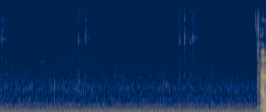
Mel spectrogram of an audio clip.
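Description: Two faint computer mouse clicks, one about a second in and one near the three-second mark, over a low steady hum.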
